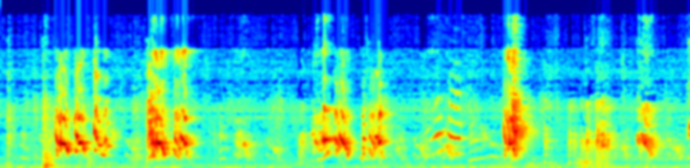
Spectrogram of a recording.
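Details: Pet budgerigar singing a chattering mix of grating squawks, soft clicks and brief slurred whistles in loose bursts, set against a continuous low indoor hum.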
